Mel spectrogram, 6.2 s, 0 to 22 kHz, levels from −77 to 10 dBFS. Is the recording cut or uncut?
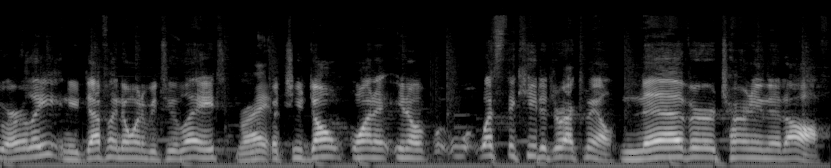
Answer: cut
